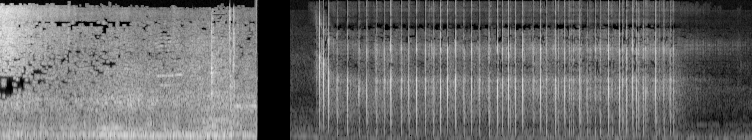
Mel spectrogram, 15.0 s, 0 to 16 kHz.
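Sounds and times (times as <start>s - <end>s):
liquid popping on hot coil: 6.3s - 14.9s.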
